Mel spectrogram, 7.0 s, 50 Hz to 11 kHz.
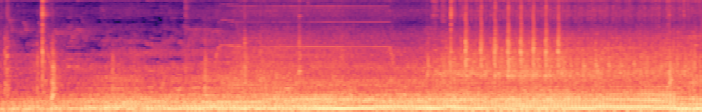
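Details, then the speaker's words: Honda Vario 125 scooter with injector swapped back to original; engine idle still hunts with slow rise and fall instead of holding steady; recently serviced, tank cleaned, fuel and spark plug replaced; stalled while riding; delayed throttle response, cause not yet found. "ya masih ngayun-ngayun kedengar kan"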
